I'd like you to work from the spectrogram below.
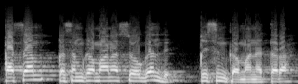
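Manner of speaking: ordinary delivery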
